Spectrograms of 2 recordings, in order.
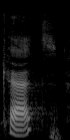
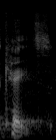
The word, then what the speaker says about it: Cates: It's usually, in New York, it would be pronounced Katz. I'm from Boston. That's why it's Cates.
